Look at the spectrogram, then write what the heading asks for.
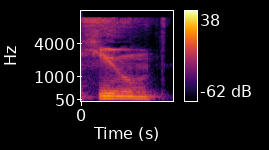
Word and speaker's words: Home: So that's why it looks like it's home, but it's pronounced Hume because he was from Scotland. And I guess the pronunciation conventions are a bit different over there.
